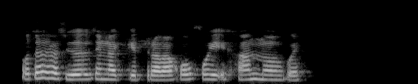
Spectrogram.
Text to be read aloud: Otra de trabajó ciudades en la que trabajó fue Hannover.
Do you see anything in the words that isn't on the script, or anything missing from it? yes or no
yes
